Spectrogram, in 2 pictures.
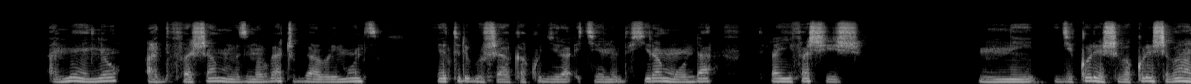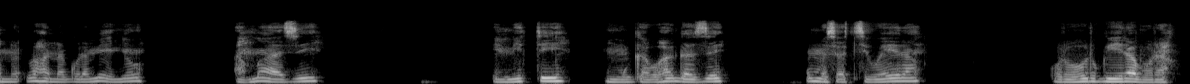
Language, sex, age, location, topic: Kinyarwanda, female, 25-35, Kigali, health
